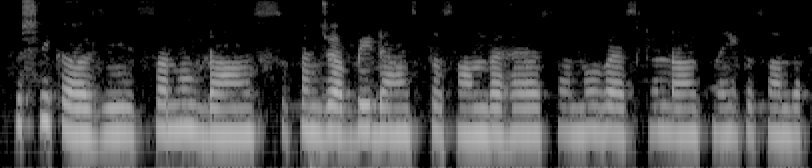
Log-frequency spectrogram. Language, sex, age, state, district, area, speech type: Punjabi, female, 30-45, Punjab, Mansa, urban, spontaneous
